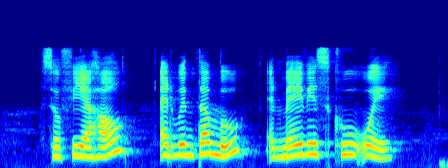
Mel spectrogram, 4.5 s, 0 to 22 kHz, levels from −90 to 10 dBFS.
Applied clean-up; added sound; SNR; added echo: none; none; none; none.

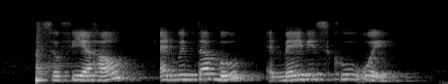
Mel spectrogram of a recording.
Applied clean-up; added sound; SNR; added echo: none; Snare drum; 10 dB; reverberation time 0.5 s.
